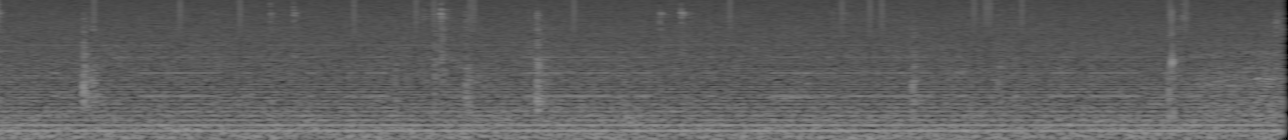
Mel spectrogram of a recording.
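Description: A handful of faint computer mouse clicks, scattered a second or more apart, over a steady low hum.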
